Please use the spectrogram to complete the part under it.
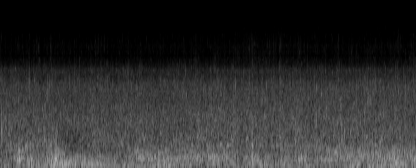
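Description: Water flows and ripples gently nearby.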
